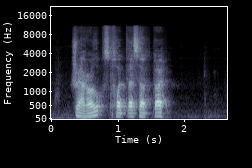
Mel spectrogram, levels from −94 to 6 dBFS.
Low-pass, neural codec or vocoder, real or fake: 10.8 kHz; codec, 16 kHz in and 24 kHz out, 0.8 kbps, FocalCodec, streaming, 65536 codes; fake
